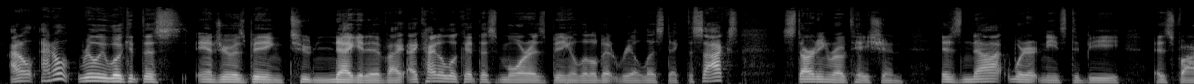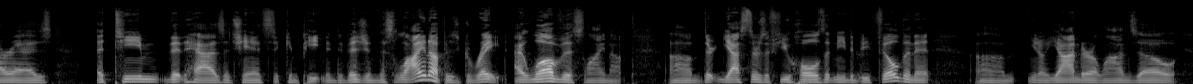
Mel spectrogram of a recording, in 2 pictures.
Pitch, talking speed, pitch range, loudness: 105 Hz, 200 wpm, 95-115 Hz, -27 LUFS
